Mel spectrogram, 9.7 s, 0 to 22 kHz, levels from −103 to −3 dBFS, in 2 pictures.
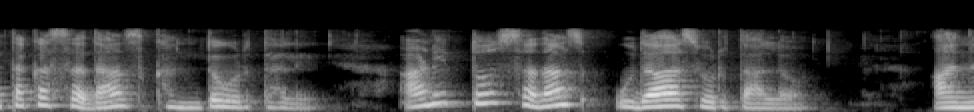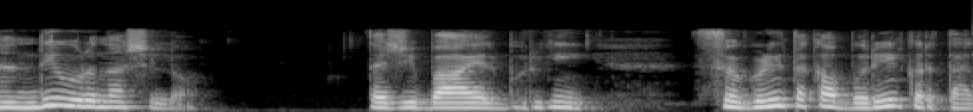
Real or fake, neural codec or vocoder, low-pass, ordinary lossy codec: real; none; 7.2 kHz; none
